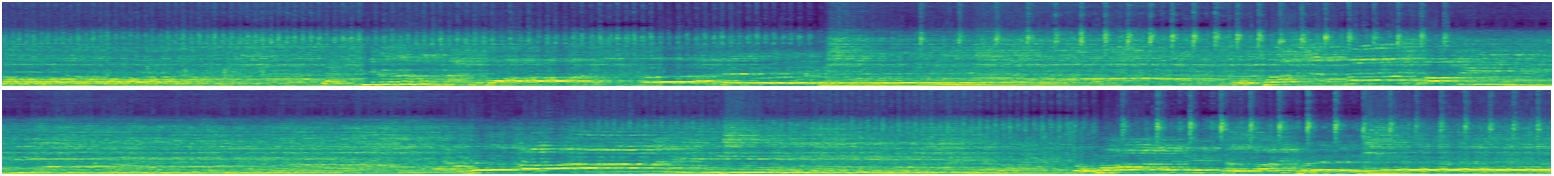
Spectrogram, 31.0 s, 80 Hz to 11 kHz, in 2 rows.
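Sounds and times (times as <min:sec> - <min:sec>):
fast high ticking: 0:00.0 - 0:14.9, 0:22.4 - 0:30.9
gospel band playing: 0:00.0 - 0:30.9.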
